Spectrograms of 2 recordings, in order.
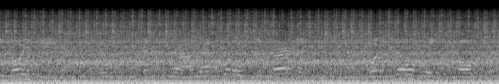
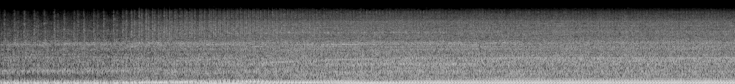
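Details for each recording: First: Mower that made a racket and lost power while mowing. Loud steady low idle with a fast sewing-machine clatter on top, louder on one cylinder under a stethoscope: valve ticking. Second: Repaired mower engine, tachometer on spark plug wire reads about 3,840 RPM at no load against a 3,750–3,800 target: climbs quickly, then holds a steady even drone with no hunting or knocks; normal no-load speed.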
